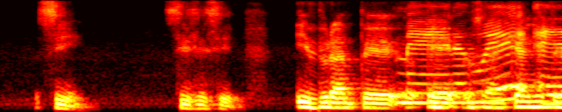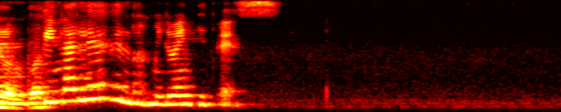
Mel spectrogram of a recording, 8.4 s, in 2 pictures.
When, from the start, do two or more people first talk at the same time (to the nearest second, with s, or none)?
3 s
